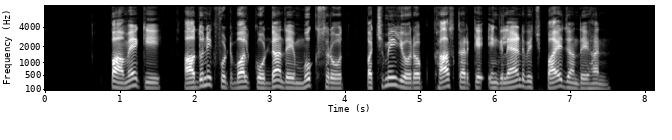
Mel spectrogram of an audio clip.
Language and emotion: Punjabi, neutral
